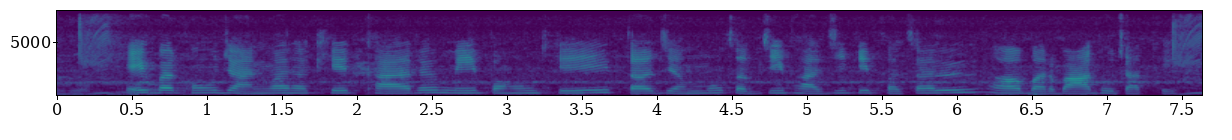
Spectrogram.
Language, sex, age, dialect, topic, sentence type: Chhattisgarhi, female, 18-24, Western/Budati/Khatahi, agriculture, statement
